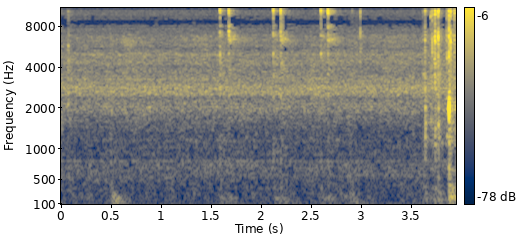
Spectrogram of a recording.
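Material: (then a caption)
Plastic. Fingertips and long nails type on a black plastic mechanical keyboard with a purple backlight, making quiet, clicky key taps. The short, dry clicks are scattered across a soft background hiss, with a slightly louder cluster of taps at the very end.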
